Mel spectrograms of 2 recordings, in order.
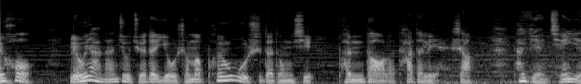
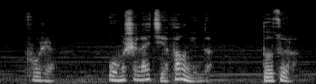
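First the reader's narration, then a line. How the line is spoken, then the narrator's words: Hushed explaining. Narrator (Chinese): 妹子们压低了声音对他解释道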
